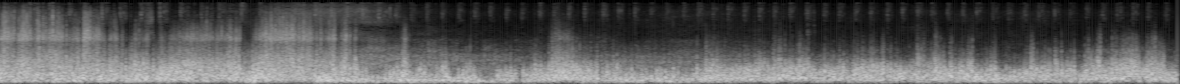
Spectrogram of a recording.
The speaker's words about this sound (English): a strong wind such as this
